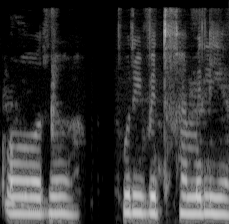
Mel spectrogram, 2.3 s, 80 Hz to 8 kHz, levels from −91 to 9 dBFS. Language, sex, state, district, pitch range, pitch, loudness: Hindi, female, Chhattisgarh, Bastar, 215-220 Hz, 220 Hz, -19 LUFS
